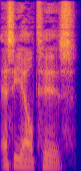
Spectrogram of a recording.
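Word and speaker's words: Celtis: help you master it celus pronounced seel TI is the genus name oxident Alis pronounced o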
